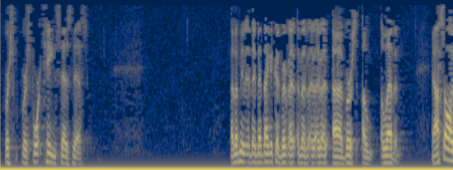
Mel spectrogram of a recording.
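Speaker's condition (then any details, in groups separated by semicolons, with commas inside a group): Stuttering; speech worse when really tired; repeated sounds, repeated words, blocks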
